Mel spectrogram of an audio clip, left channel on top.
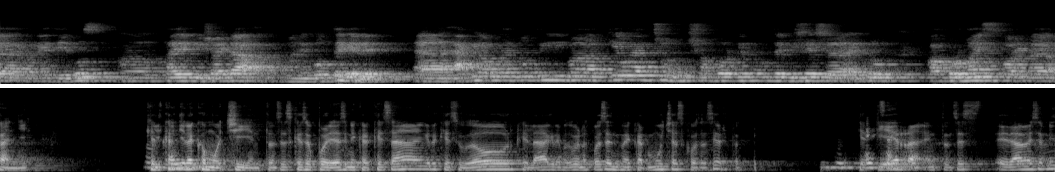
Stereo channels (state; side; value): different; both; correlation -0.01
